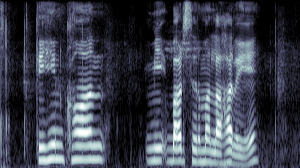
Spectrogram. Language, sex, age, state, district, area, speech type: Santali, male, 18-30, West Bengal, Purba Bardhaman, rural, spontaneous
